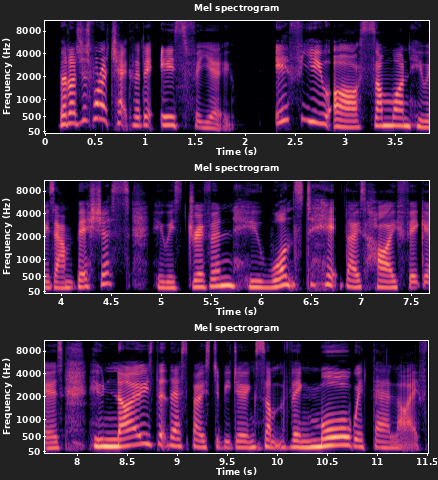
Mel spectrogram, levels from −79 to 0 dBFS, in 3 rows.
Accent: British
